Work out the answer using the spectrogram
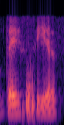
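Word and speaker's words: Daycia: If you're a new listener and you don't know how to spell my name, it's D-A-Y-C-I-A-A. Phonetically spelled.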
